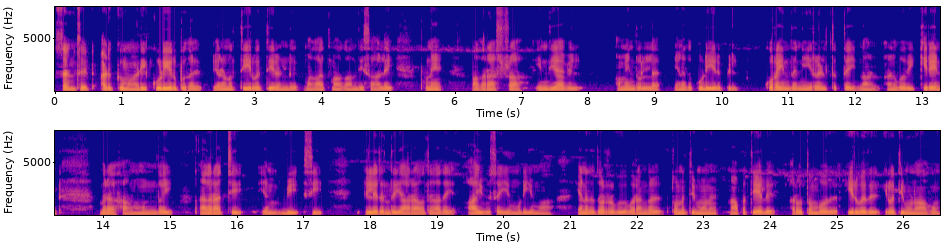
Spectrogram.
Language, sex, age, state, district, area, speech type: Tamil, male, 18-30, Tamil Nadu, Madurai, rural, read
